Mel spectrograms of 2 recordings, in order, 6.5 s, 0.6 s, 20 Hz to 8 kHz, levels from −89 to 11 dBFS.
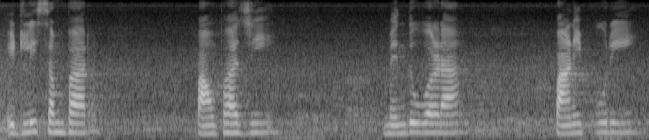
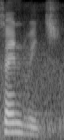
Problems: constant background noise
